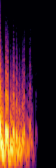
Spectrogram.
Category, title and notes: Instrument samples > Synths / Electronic
A growly, short one-shot made in Surge XT, using FM synthesis.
